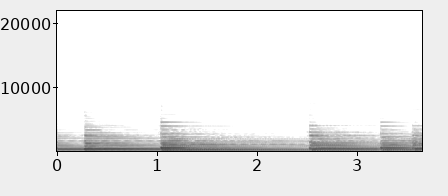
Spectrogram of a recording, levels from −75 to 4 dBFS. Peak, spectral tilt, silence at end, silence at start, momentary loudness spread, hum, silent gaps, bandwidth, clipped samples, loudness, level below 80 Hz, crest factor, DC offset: -12 dBFS; -9 dB/octave; 0 s; 0 s; 9 LU; none; none; 5.8 kHz; under 0.1%; -29 LUFS; -66 dBFS; 16 dB; under 0.1%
